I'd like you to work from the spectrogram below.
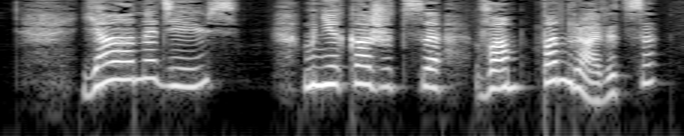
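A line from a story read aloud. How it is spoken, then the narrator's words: Cheerful chirp. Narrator (Russian): радостно прощебетала она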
